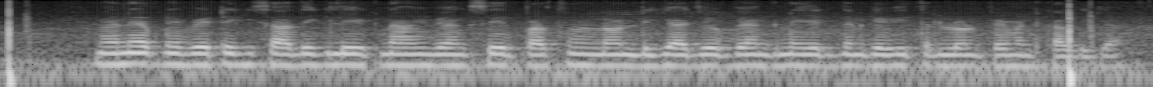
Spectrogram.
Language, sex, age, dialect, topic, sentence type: Hindi, male, 18-24, Awadhi Bundeli, banking, statement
